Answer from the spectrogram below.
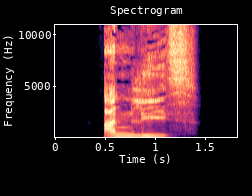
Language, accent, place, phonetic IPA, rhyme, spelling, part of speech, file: German, Germany, Berlin, [ˈanˌliːs], -anliːs, anließ, verb, De-anließ.ogg
- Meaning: first/third-person singular dependent preterite of anlassen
